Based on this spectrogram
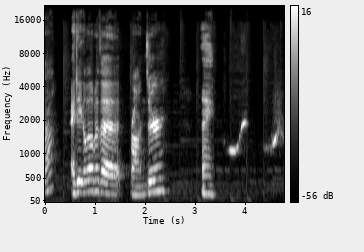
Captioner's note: whistles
